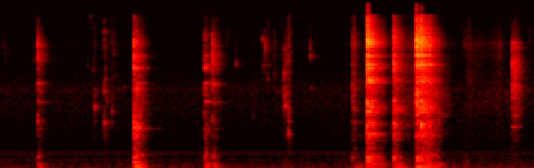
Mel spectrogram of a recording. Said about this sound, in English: So I've got a bowl of cold water here, and I'm gonna add my tapioca pearls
